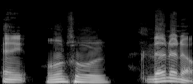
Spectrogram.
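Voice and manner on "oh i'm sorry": halfhearted, grudging, insincere put-on tone. Retelling being made to apologize as a child: imitating an insincere apology. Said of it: "Like you mean it".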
